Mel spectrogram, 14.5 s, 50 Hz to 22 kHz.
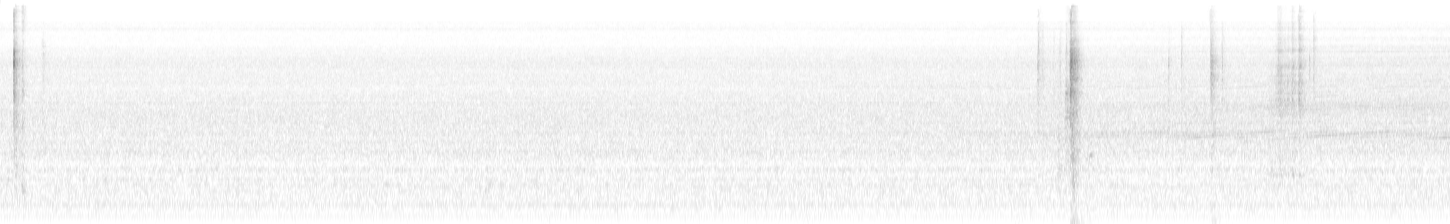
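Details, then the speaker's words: PDP-11/73 system with newly installed RZ55 SCSI hard disk, found in controller scan: steady fan hum, then a click and faint rising whine as platters spin up; normal drive spin-up. "it's spinning I can hear it worrying click oh look at that rz55 how about that excellent"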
